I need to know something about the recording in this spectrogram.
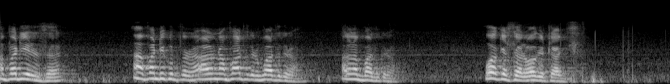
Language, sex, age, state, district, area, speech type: Tamil, male, 60+, Tamil Nadu, Erode, rural, spontaneous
